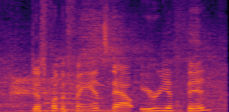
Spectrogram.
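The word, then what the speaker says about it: Iriafen: for the fans now IA fin not I offen I know that's how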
